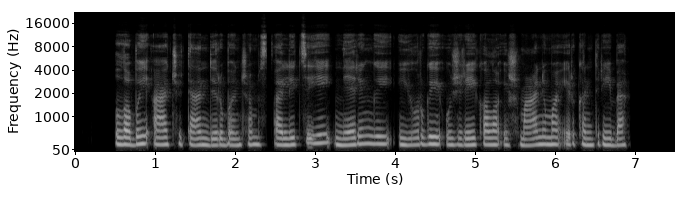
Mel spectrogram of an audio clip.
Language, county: Lithuanian, Klaipėda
